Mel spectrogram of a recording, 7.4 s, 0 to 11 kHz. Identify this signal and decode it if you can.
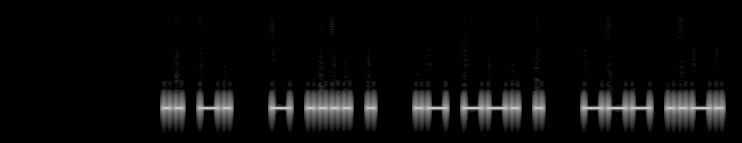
Morse code, heard as a keyed tone, about 20 wpm, 700 Hz. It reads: IN THE AGE OF
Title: Sentences with 3-Word Phrases - Spoken Beginning - 20wpm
